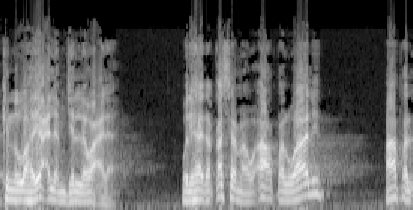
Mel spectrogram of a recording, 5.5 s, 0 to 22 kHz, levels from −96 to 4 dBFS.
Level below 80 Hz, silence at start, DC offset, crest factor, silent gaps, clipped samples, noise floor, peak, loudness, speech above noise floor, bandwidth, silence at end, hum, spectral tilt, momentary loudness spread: -42 dBFS; 0 s; under 0.1%; 10 dB; none; 0.3%; -48 dBFS; 0 dBFS; -10 LUFS; 38 dB; 15.5 kHz; 0 s; none; -5 dB/octave; 10 LU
